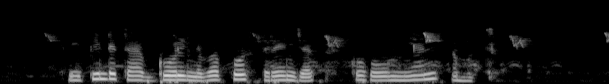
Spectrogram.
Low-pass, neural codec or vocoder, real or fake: 5.4 kHz; none; real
